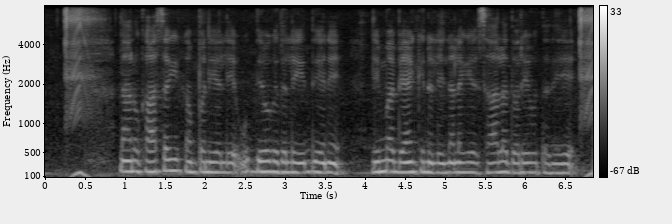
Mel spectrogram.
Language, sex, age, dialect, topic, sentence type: Kannada, female, 18-24, Mysore Kannada, banking, question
